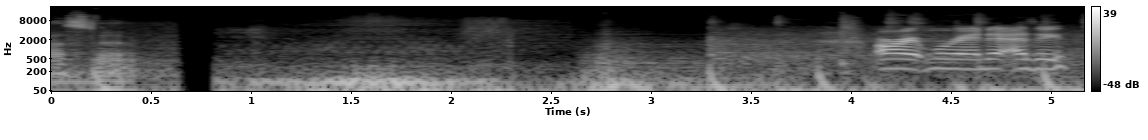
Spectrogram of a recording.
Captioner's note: scene whooshing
